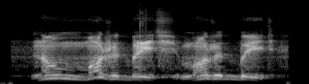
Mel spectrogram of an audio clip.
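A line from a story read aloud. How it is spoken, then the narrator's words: Began muttering. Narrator (Russian): забормотал Росс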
